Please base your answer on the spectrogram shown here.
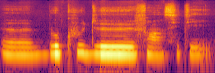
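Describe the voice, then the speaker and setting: A woman's voice: fairly low pitch, completely flat delivery, unhurried, dark tone. A woman in her early twenties from France, answering casually and a little hesitantly as an interview guest. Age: early 20s. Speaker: podcast guest, judo athlete.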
